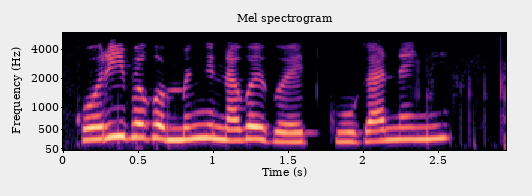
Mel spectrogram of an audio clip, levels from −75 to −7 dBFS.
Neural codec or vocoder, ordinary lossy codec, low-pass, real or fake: none; none; 5.4 kHz; real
